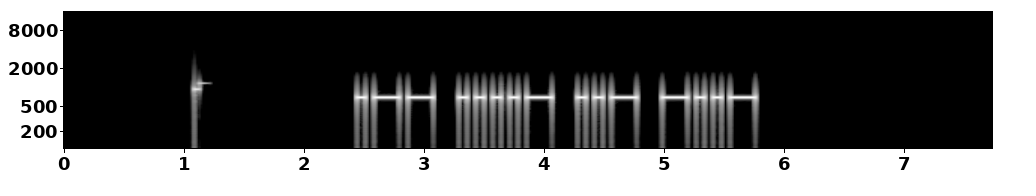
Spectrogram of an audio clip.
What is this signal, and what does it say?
Morse code, heard as a keyed tone, about 17 wpm, 700 Hz. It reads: W4UX
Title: Easy Call Signs - 17wpm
